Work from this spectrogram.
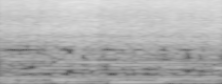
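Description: Tomatoes cooked with coriander powder sizzle loudly and steadily in a hot pan while being stirred, a dense continuous frying hiss with no voices.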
